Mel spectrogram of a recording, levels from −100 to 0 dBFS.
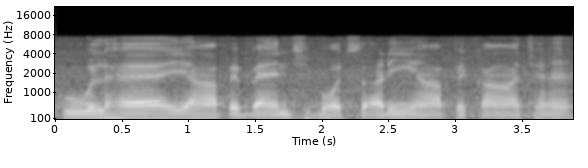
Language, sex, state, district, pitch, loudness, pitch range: Hindi, male, Uttar Pradesh, Ghazipur, 110 Hz, -17 LUFS, 105-120 Hz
